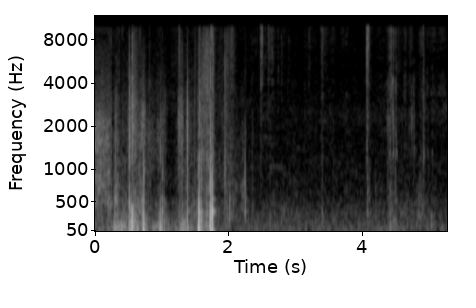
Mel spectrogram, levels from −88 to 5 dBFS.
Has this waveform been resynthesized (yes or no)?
no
